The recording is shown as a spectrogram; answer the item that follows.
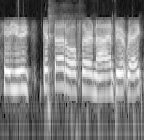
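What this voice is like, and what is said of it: Put-on Belfast accent. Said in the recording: “I have her with a Belfast accent.”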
